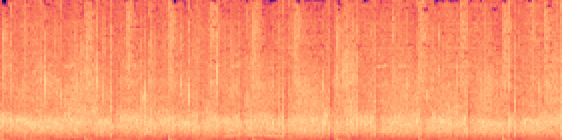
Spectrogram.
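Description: A crowd applauds steadily for an audience member being introduced on a show, dense clapping filling the whole stretch at a loud, even level, with some low thumping pulses underneath.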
